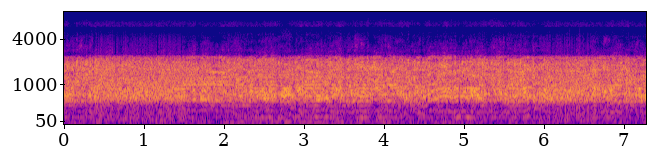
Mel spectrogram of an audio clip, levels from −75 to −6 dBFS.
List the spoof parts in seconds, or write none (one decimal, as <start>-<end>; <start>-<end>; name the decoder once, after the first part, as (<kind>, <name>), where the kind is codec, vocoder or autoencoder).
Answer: 0.0-0.4 (codec, SNAC); 1.5-6.0; 6.6-7.3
